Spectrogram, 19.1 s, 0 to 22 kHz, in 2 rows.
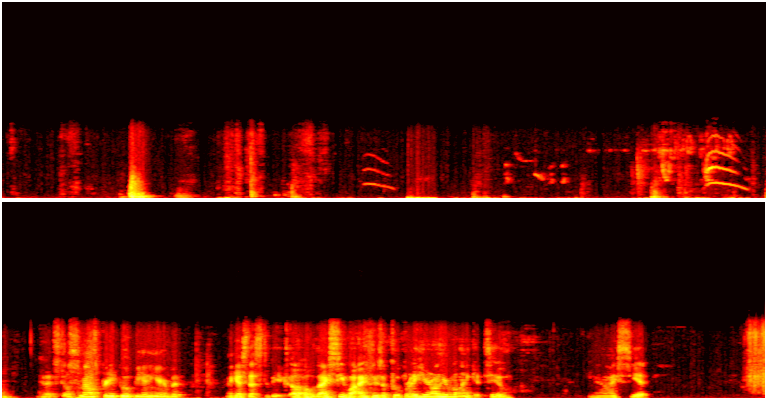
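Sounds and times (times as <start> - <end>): faint kitten chirps: 4.5 - 5.0, 8.7 - 9.4
thumps of someone moving: 5.0 - 6.3, 9.5 - 9.8
kittens mewing: 8.7 - 9.4.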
